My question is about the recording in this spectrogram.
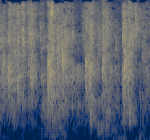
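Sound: round of applause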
